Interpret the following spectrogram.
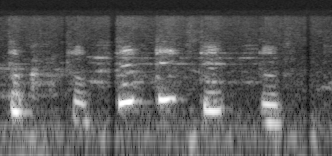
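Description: A person's voice making a string of about six short pitched syllables, not words.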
